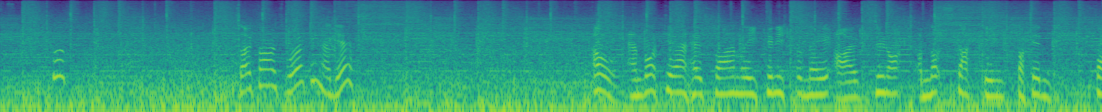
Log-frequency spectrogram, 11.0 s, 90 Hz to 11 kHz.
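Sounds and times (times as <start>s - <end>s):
motorcycle engine running: 0.0s - 11.0s
wind rushing over microphone: 0.0s - 11.0s.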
